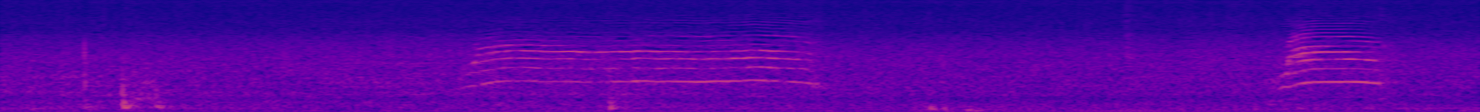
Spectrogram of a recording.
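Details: Affectionate tabby domestic cat that follows its owner around, meowing indoors: one long, level meow lasting nearly two seconds, then a short, higher meow after a pause, with faint knocks and room noise.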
